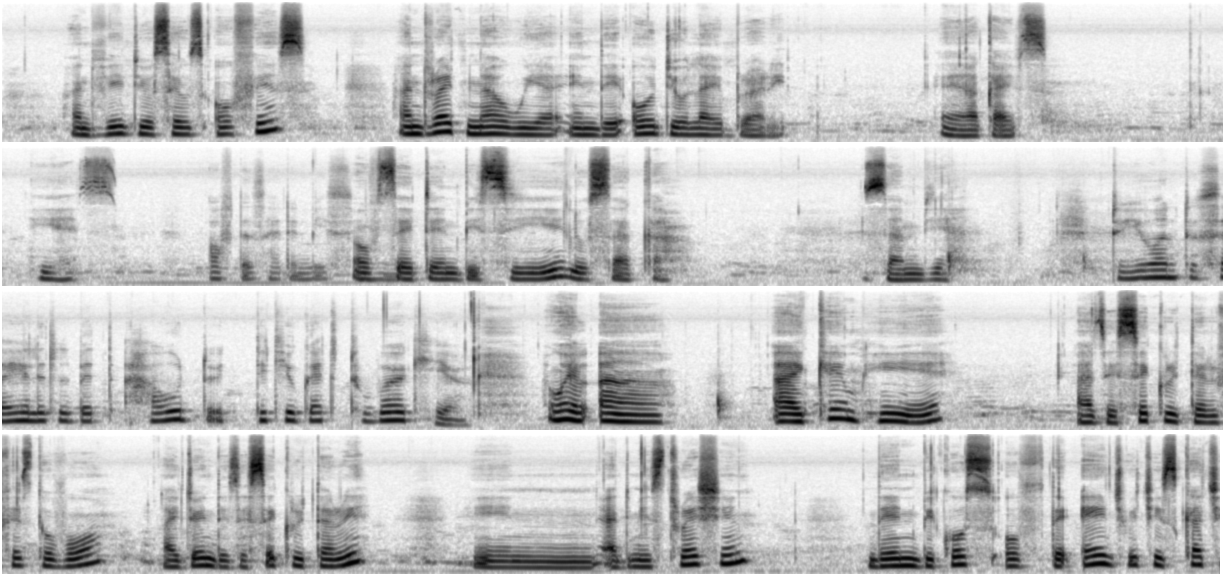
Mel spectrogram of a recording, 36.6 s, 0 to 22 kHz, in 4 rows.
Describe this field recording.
These recordings picture a visit to the audio archives of the Zambia National Broadcasting Corporation ZNBC. Mrs. Namunkolo Lungu from the audio and visual sales office introduces the ZNBC project of documenting the annual traditional ceremonies in all the provinces of the country, which has been running over 15 years. She talks about her work between the archive, the broadcasters, outreach and sales, describes some of the ceremonies, and adds from her personal cultural practices and experiences. The entire playlist of recordings from ZNBC audio archives can be found at:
